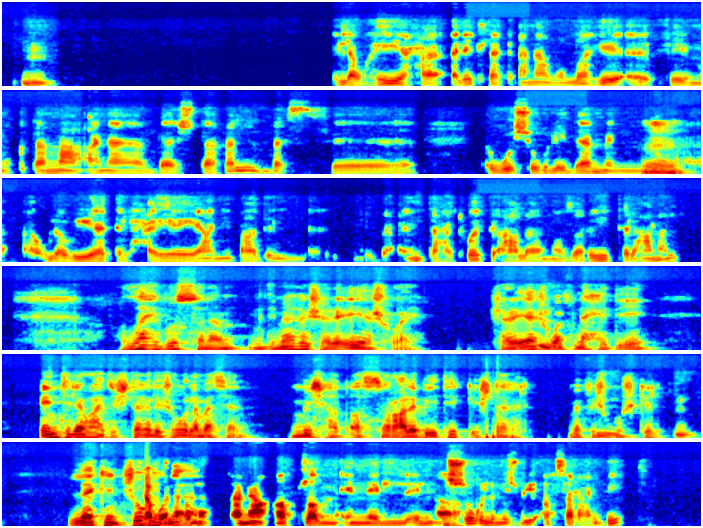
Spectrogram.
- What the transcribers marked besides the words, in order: static
- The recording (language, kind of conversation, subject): Arabic, podcast, إيه الحاجات اللي بتأثر عليك وإنت بتختار شريك حياتك؟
